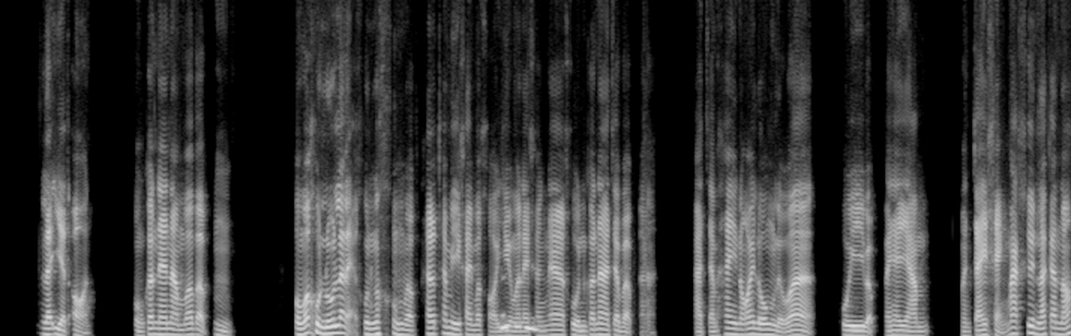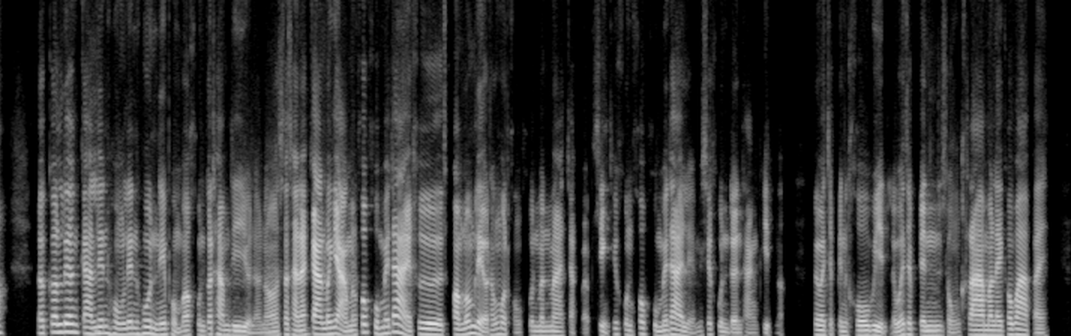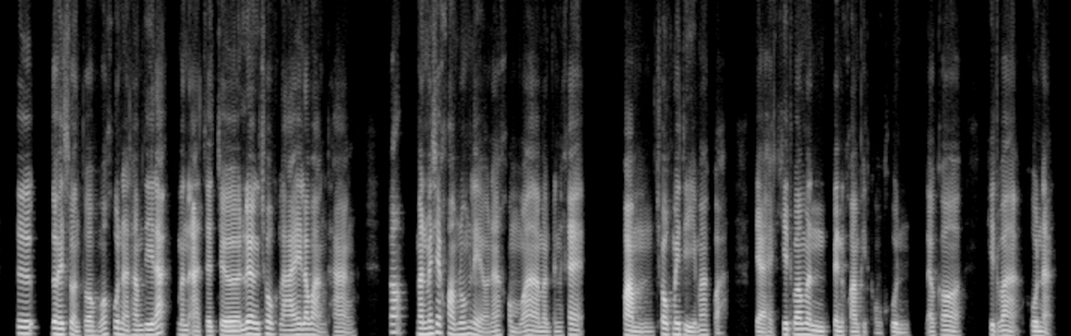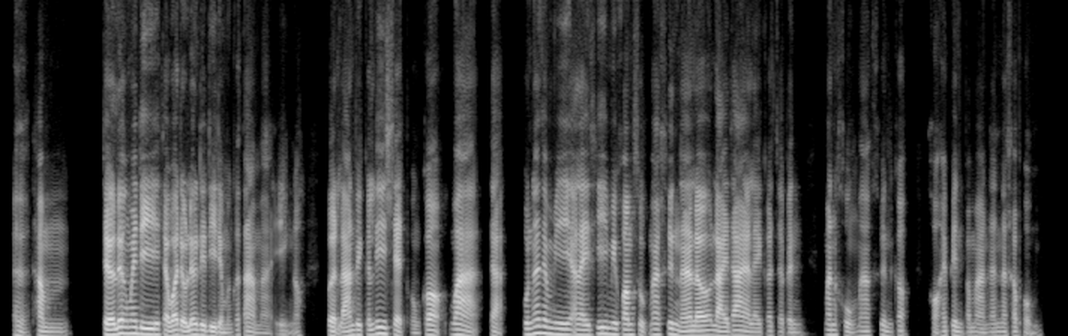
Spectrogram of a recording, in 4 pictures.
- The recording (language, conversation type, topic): Thai, advice, ความล้มเหลวในอดีตทำให้คุณกลัวการตั้งเป้าหมายใหม่อย่างไร?
- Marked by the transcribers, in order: laughing while speaking: "ก็"; other background noise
